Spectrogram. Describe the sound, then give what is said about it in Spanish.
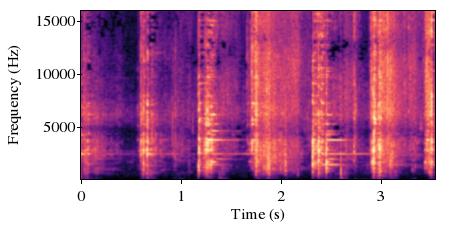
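A hoe chops into earth again and again, about six steady strokes, each a gritty scrape with a faint metallic clink as the blade hits stones, digging a furrow to carry irrigation water to a vegetable garden. “Esto es una azada o un sacho. ¿Para hacer qué? ¿Qué estabas haciendo? Un surco. Un surco para regar.”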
